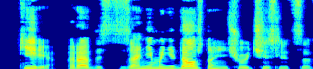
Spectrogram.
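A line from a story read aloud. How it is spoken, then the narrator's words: Snorting into phone. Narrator (Russian): фыркнула я в трубку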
